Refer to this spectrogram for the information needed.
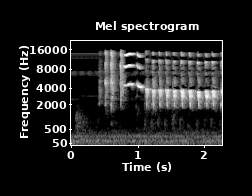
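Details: Wild-caught greater green leafbird, described as used to lure other birds, giving a loud high song: a burst of sharp chirps, then a steady run of rapid pulsed notes repeated about every fifth of a second.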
